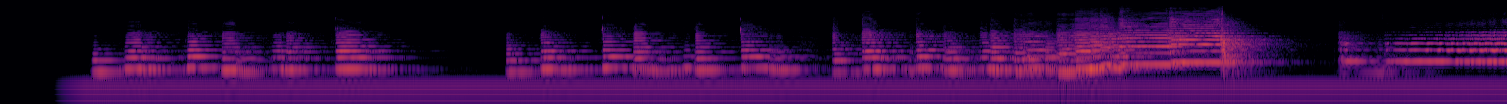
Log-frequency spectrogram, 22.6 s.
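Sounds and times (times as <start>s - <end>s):
saxophone playing blues: 1.4s - 6.3s, 7.6s - 18.8s, 20.0s - 22.6s.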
